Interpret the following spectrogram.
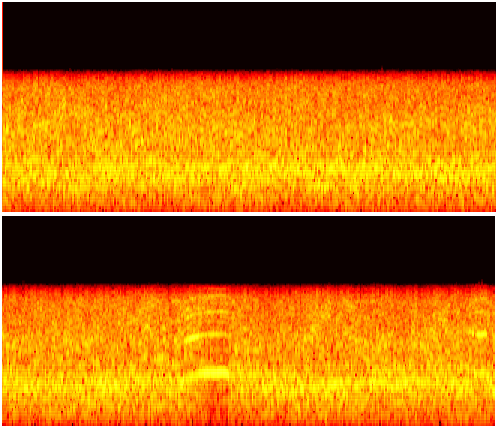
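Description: Large stadium crowd: a steady mass of voices and chatter from the packed stands. A single short rising call stands out briefly about six seconds in.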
